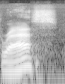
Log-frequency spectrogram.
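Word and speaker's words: RaaS: robotics as a service which we pronounce Ras because it can't be Ross yeah uh and so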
